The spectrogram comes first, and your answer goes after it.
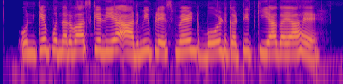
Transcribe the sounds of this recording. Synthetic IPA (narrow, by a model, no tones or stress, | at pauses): ʊnkepʊnəɾʋaːskelieaːɾmipleːsmẽːɳʈboːɾɖɡɐʈɪt̪kijaɡɐjaɦɛː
